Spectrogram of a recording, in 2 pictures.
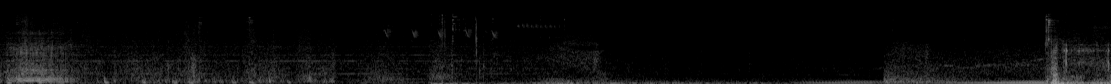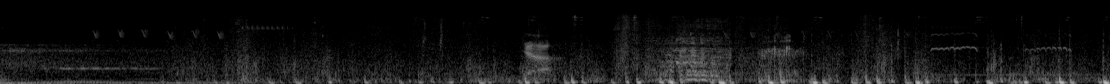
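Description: A horse's hooves crunch steadily through deep snow.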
